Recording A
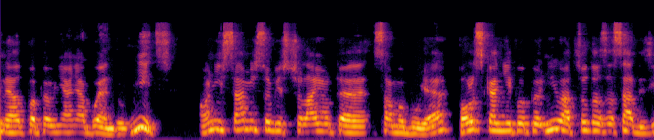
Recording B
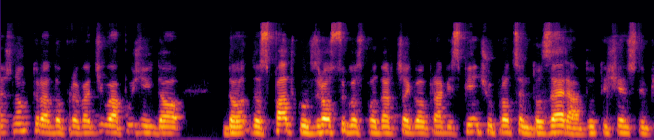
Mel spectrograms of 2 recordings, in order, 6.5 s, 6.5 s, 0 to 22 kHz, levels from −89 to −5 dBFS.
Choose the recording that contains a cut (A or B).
A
